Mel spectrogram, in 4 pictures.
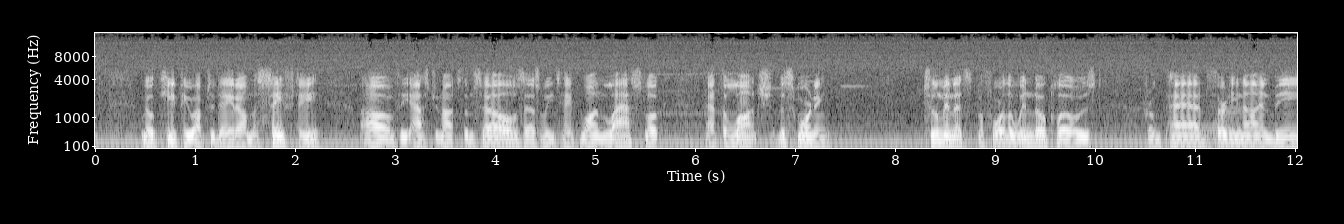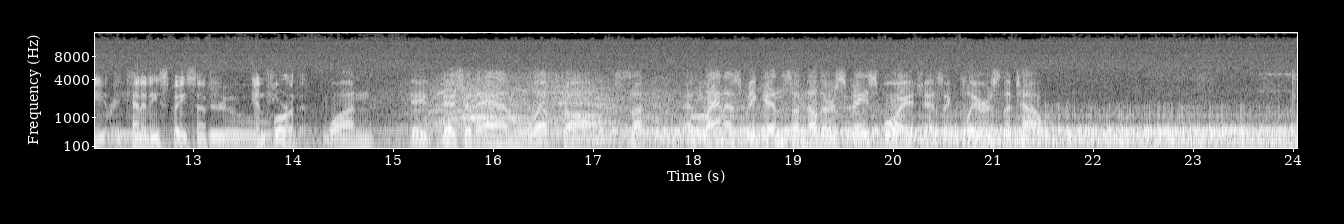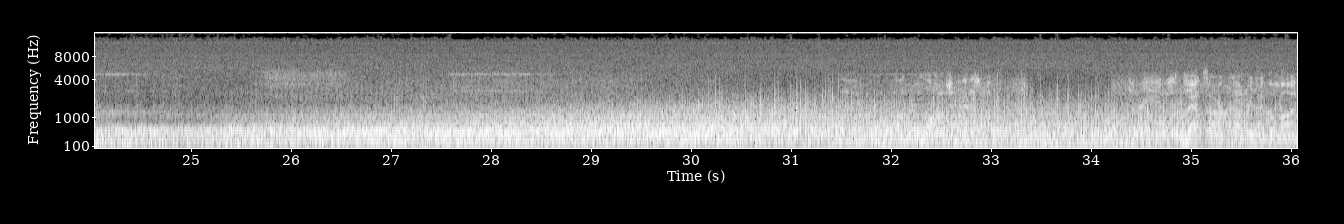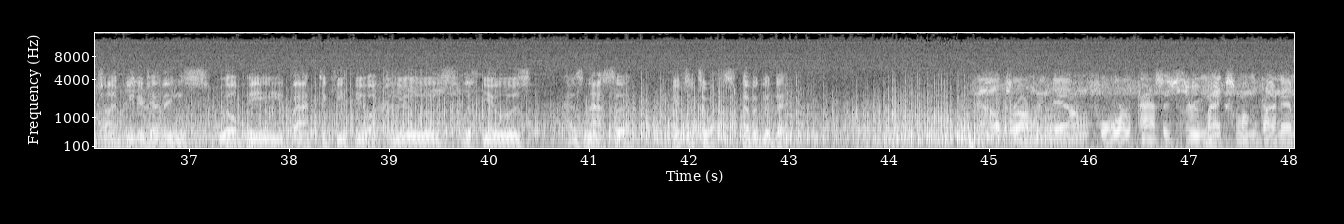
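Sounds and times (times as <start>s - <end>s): rocket engines rumbling: 0.0s - 48.0s.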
